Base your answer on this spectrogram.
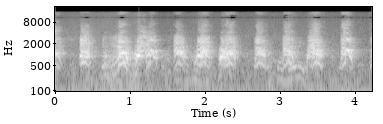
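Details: German Hunting Terriers Bagira and Cox von der Fuchskralle barking, sharp repeated barks roughly every half second, steady and insistent, with a faint ringing tone in the background.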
